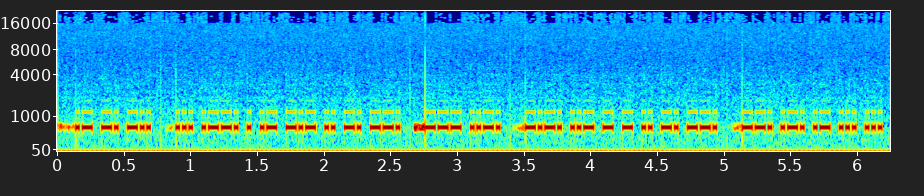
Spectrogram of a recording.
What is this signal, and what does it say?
Morse code, heard as a keyed tone, about 47 wpm, 600 Hz. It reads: AND SPEAKING JF CUTTING GRASS
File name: archived / CRSnet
